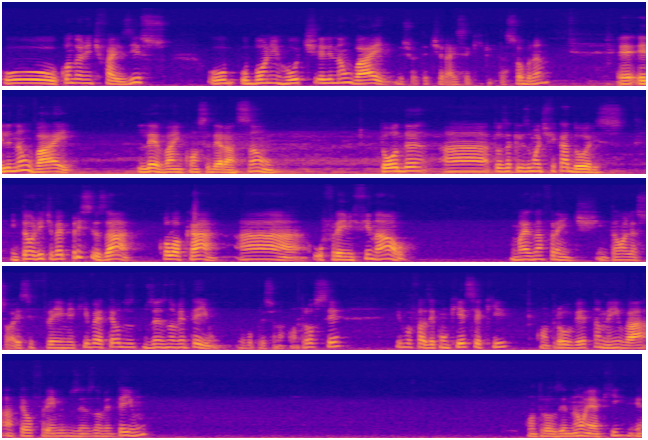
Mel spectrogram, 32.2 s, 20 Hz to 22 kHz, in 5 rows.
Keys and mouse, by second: 3.5 click, 4.4 Delete, 5.2 click, 8.7 click, 17.2 middle click, 17.7 ctrl+middle click, 17.9 ctrl+middle click, 18.6 middle click, 18.9 ctrl+middle click, 19.8 click, 22.3 ctrl+c, 23.4 click, 24.8 ctrl+v, 26.3 click, 31.1 ctrl+z.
